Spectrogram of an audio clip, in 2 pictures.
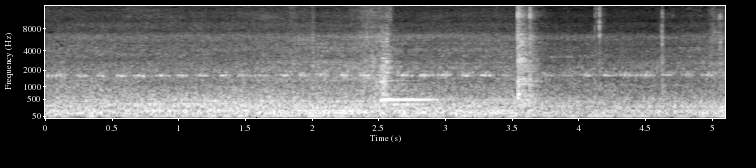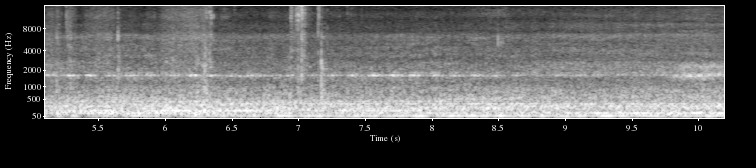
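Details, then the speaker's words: Older, neglected York rooftop package unit running with both cooling stages on, dirty filters and condenser coils: faint thin high squeal over the running rumble, sharpening toward the end; blower belt squeal, suspected loose. "I can hear the belt squealing. It's probably loose."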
